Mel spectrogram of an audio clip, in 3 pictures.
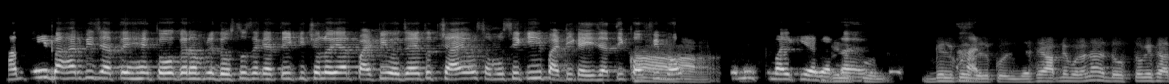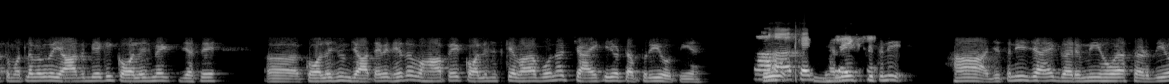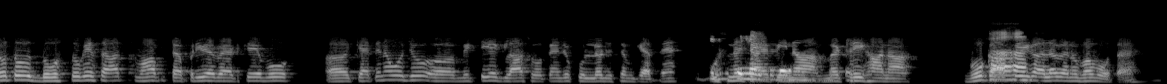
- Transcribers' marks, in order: static; in English: "पार्टी"; in English: "पार्टी"; distorted speech; other noise; in English: "कॉलेजेज़"; tapping; in English: "लाइक"; unintelligible speech
- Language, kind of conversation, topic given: Hindi, unstructured, आपको चाय पसंद है या कॉफी, और क्यों?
